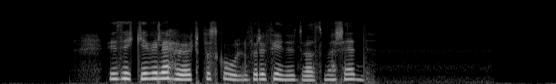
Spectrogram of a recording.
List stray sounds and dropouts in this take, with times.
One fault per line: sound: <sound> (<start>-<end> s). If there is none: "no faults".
no faults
